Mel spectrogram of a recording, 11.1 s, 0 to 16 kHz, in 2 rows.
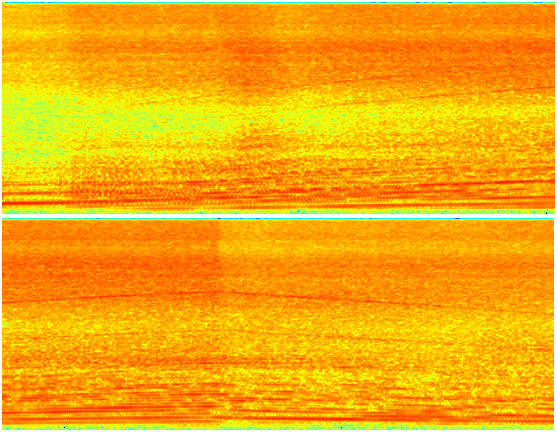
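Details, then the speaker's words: GMC truck, after fixing a suspected lifter tick that was really a melted, blown cylinder 2 direct injector seal leaking compression. Injector and seals replaced. Revs rise and fall cleanly and evenly with no ticking left. "Let's get this wiring wrapped back up and then we'll get it all plugged together. Just like that. Got no more tappity tap."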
